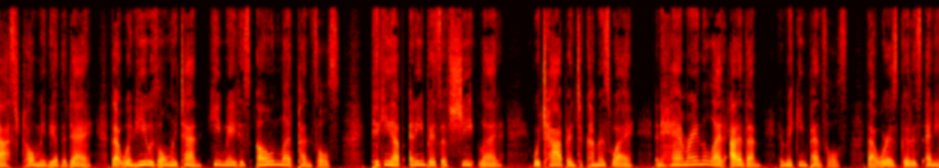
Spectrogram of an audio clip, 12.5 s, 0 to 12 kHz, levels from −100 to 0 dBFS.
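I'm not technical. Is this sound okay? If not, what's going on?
Yes, nothing wrong with it: no technical faults turn up anywhere in this speech recording.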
